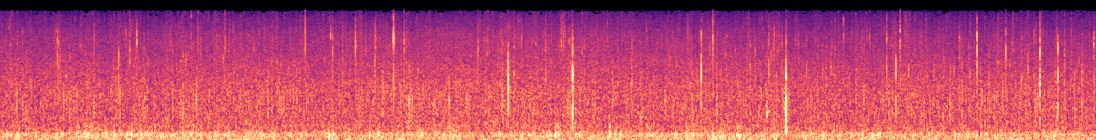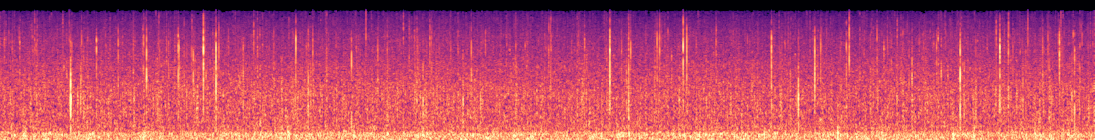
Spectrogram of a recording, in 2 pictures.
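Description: Rain and fireplace ambience: a steady rain hiss with scattered sharp crackling pops throughout.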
